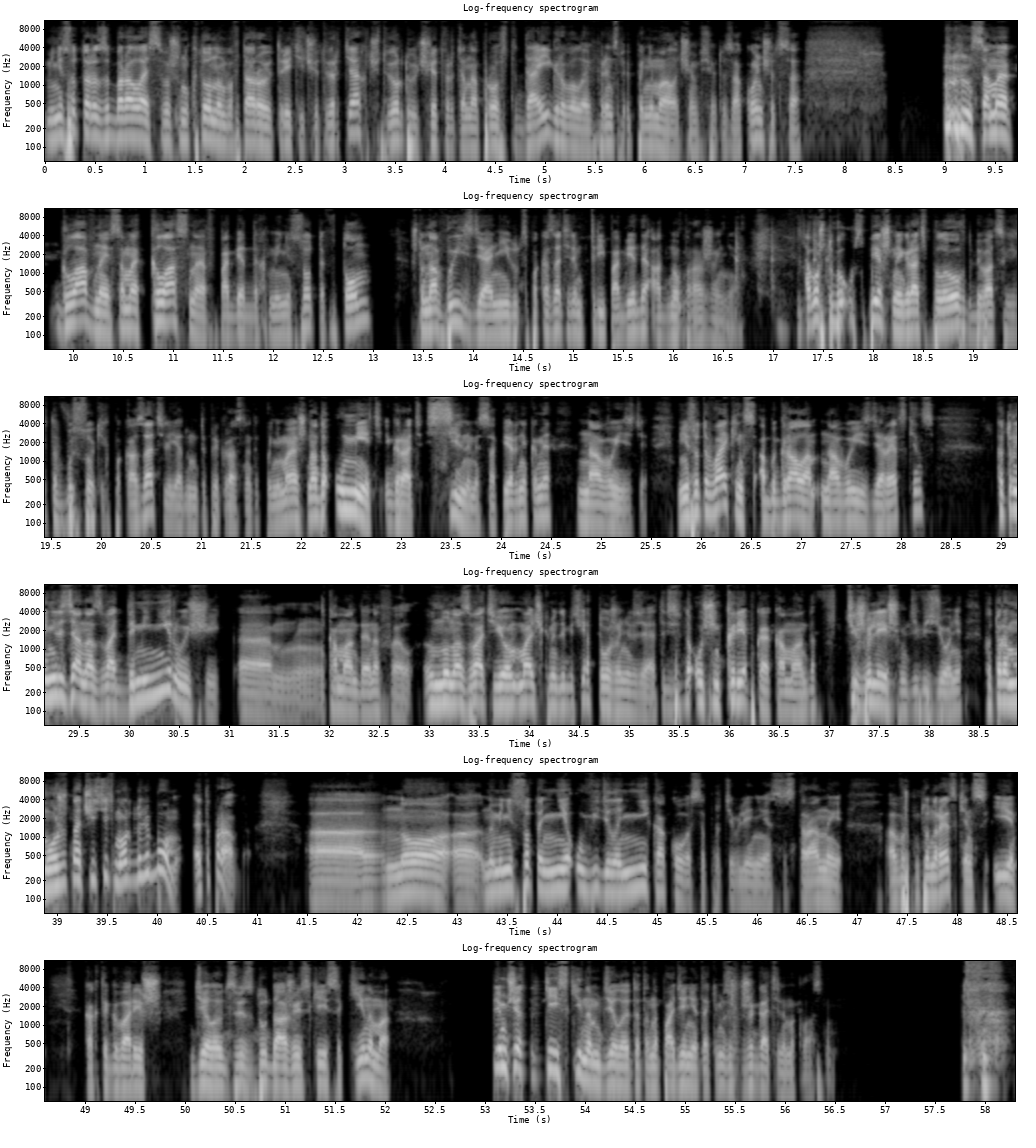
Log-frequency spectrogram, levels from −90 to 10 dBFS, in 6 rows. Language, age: Russian, 20-39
